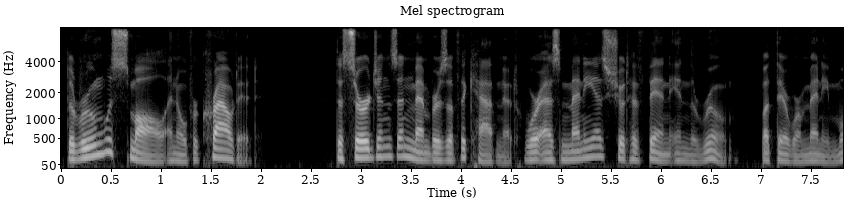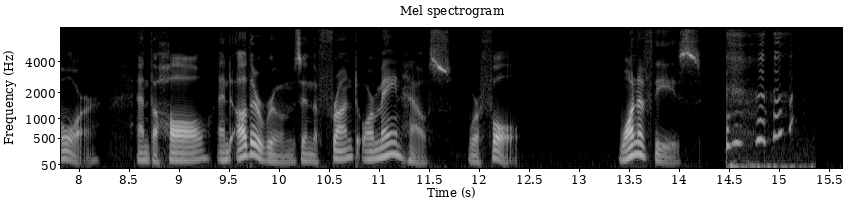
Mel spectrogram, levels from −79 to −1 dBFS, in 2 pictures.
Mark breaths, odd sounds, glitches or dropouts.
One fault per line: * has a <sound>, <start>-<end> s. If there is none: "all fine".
* has a laugh, 14.5-15.4 s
